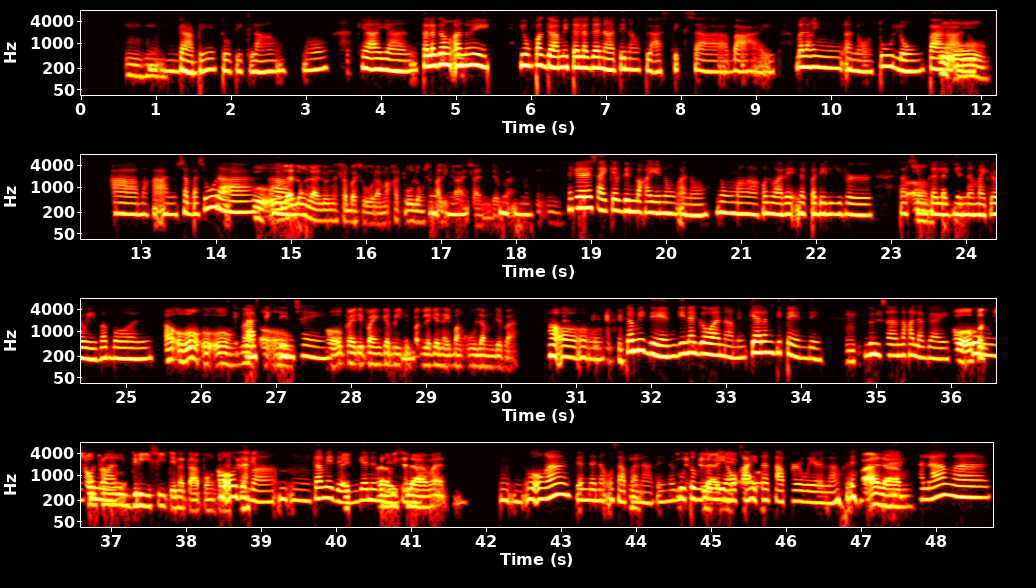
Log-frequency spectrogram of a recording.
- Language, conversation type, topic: Filipino, unstructured, Paano mo iniiwasan ang paggamit ng plastik sa bahay?
- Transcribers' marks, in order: chuckle; gasp; other background noise; chuckle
